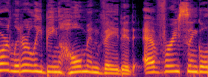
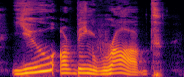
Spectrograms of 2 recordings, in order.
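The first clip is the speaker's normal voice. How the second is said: slow, deliberate, each word emphasized; 3 semitones lower than usual. Speaker repeating a point slower to a critic who won't show their face, slow and deliberate. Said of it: "let me say it again slower for you".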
